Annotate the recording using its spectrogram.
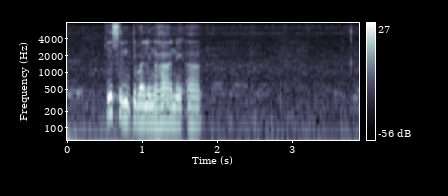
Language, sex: Southern Sotho, male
